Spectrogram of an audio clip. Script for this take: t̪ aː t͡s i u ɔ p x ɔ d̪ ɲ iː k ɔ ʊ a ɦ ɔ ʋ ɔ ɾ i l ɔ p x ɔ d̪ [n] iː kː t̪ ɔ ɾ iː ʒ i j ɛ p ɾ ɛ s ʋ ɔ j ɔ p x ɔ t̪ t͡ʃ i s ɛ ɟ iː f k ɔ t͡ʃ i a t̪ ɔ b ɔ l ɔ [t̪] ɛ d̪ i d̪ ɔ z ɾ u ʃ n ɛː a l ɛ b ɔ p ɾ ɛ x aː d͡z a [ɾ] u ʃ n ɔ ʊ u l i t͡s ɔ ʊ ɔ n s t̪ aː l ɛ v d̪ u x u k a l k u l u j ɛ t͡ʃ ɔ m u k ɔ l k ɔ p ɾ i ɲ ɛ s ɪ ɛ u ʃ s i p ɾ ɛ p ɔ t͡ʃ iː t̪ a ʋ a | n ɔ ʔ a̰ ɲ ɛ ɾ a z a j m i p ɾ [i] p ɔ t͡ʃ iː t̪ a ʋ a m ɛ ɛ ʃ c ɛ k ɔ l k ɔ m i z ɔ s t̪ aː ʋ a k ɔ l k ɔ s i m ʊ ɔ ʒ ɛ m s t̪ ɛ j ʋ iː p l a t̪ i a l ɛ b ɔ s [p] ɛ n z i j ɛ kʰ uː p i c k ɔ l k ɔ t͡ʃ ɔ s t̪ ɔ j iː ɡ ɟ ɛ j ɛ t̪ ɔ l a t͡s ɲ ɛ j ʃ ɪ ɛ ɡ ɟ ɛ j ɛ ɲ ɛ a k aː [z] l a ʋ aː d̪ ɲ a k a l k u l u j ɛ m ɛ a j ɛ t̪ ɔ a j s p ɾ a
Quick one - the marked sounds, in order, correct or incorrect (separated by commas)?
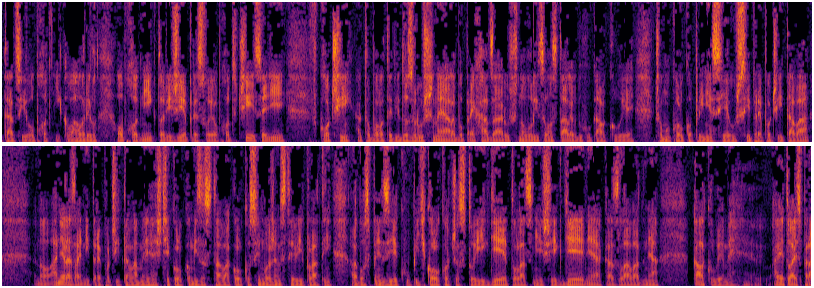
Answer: incorrect, correct, correct, incorrect, correct, correct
